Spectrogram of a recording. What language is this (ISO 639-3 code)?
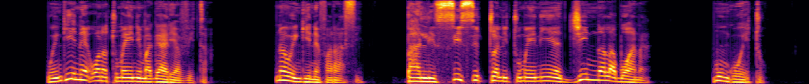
swa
